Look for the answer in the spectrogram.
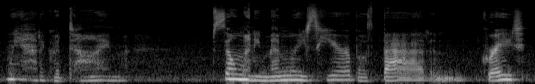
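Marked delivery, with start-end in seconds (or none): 0.1-1.3 hushed, wistful whisper; soft whisper. Acted. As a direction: breathe it out, remembering. Tender memory with ex.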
